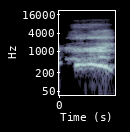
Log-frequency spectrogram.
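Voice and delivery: sudden high startled gasp; sharp gasp. Retold or imitated. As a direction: gasp in panic. Panicking over lost message.

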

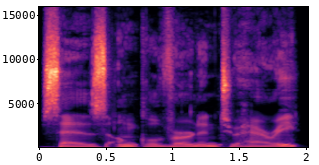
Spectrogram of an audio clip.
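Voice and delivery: usual speaking voice

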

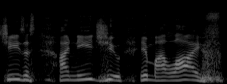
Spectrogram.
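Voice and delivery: high, rising fervent plea; pleading prayer. Acted. Acted prayer pleading with Jesus.

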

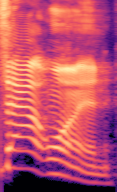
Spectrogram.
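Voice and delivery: put-on eager child pointing. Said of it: "she goes".

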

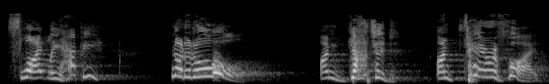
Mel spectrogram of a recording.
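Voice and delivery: high, loud, panicked sheep voice; panicked sheep shouting back at the interviewer; frantic sheep Keith. Pretend. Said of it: "He says".

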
